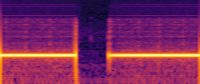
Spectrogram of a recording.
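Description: A telephone line tone on a radio phone-in call: a loud, steady electronic hum that cuts out once for a short silence, then resumes unchanged.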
